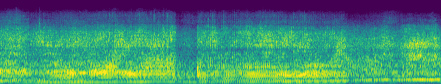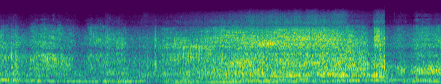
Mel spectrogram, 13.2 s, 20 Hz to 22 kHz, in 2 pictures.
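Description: Off-road racing 4x4 engines revving hard, their pitch rising and falling again and again as the drivers accelerate and lift off, over a steady hiss.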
